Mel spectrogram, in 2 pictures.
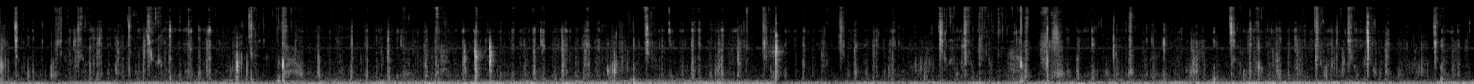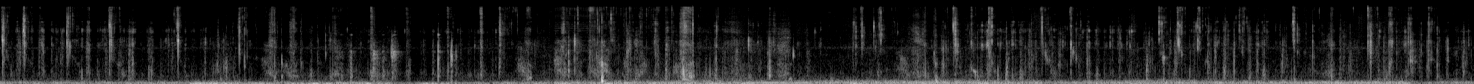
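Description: Close-miked chewing and wet mouth sounds of someone eating Indian sweets: many small clicks and smacks over a steady low hum.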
